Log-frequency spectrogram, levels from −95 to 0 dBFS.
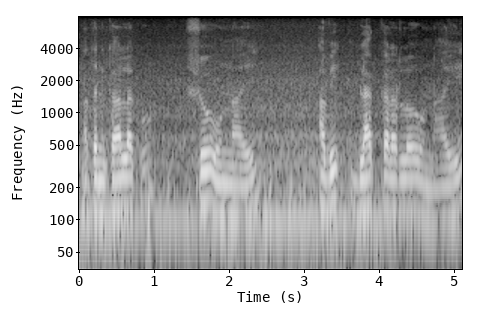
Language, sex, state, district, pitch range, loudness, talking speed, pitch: Telugu, male, Telangana, Mahabubabad, 105-120 Hz, -18 LUFS, 105 wpm, 110 Hz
